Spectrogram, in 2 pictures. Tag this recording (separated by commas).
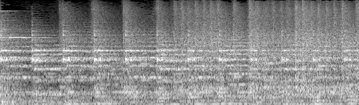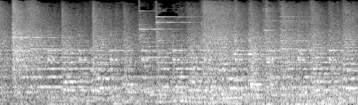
Soundtrack music, Music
